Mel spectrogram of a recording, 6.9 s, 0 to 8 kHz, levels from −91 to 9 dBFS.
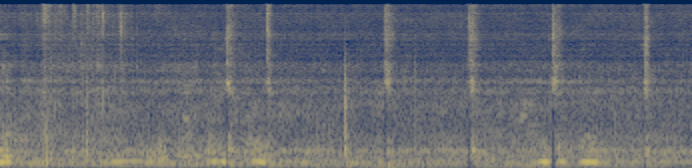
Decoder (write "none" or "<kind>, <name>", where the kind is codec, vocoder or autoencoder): codec, SNAC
